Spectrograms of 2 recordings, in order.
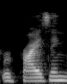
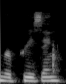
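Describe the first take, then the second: First: "reprising" said re-PRIZE-ing; pronunciation correction. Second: "reprising" said re-PREE-zing, softer; alternative pronunciation. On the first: Cosplayer correcting herself mid-list, re-PRIZE-ing. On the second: Cosplayer unsure of the word, trying re-PREE-zing. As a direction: say "reprising" with a long EE in the middle. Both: Real, not acted. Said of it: "Is it reprising or reprising?".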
